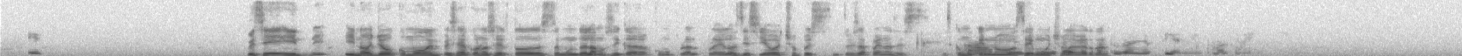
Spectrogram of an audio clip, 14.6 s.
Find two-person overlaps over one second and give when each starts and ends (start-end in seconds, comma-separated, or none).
9.6-11.1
